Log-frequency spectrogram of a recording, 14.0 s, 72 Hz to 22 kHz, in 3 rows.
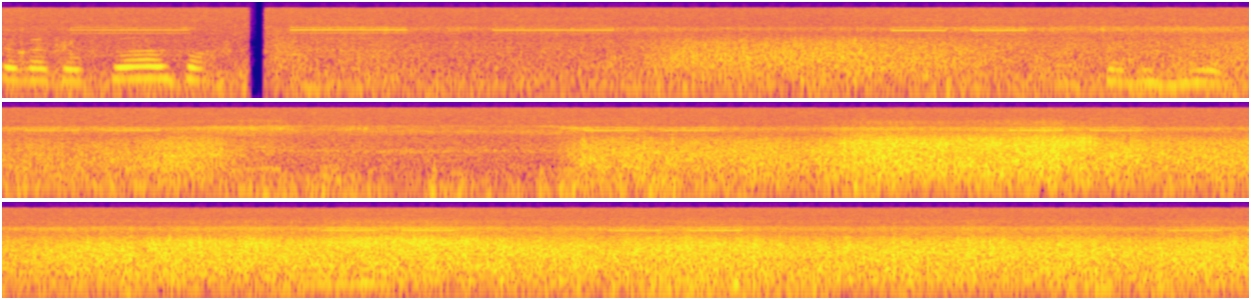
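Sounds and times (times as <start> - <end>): faint high beep: 0.0 - 2.4, 3.3 - 6.1, 6.7 - 7.5, 8.4 - 9.0, 10.5 - 12.3, 13.6 - 14.0
wind rushing over microphone: 0.0 - 14.0.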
